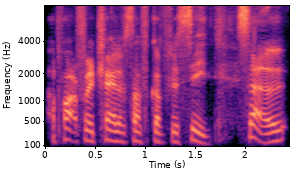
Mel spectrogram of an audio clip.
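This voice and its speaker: A man's voice: on the high side, steady tone, quick pace, dry recording. A man co-hosting a podcast, chatting casually about geek news in a jokey, slangy, conversational way. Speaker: podcast co-host.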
